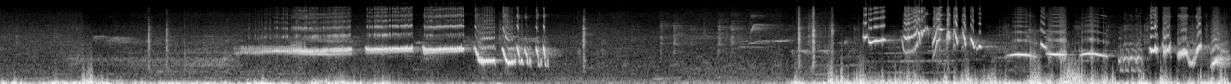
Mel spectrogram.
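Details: White-rumped shama singing intensely, a recording used to spur other birds into contest singing: clear whistled phrases, one long steady whistle near the start, then varied rising and falling notes, over a steady low rumble.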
